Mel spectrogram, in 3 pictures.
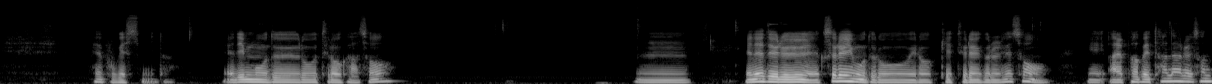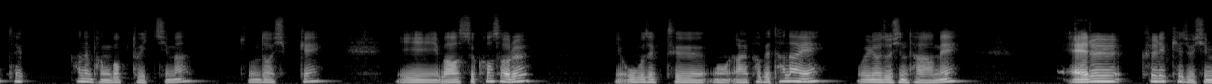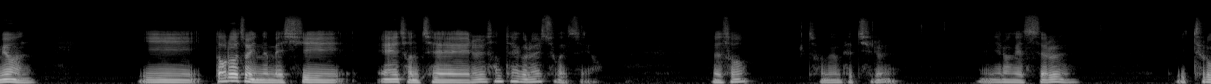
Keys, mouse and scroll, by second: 1.9 Tab, 7.3 alt+z, 10.4 alt+z, 22.9 i, 30.1 ', 33.5 l, 34.2 l, 35.3 g.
